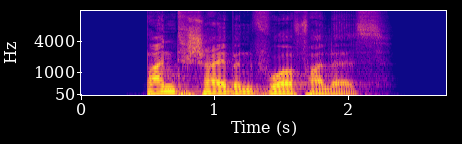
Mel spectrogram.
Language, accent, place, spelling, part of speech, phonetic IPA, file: German, Germany, Berlin, Bandscheibenvorfalles, noun, [ˈbantʃaɪ̯bn̩ˌfoːɐ̯faləs], De-Bandscheibenvorfalles.ogg
- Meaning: genitive singular of Bandscheibenvorfall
